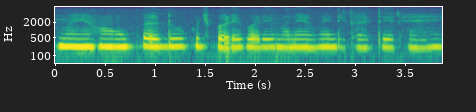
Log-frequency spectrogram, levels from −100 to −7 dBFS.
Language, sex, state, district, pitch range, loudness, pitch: Hindi, female, Chhattisgarh, Bastar, 220-235 Hz, -16 LUFS, 225 Hz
